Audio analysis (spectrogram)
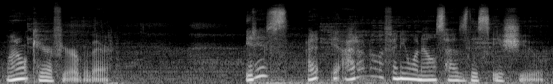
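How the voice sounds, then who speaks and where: A soft-spoken woman giving chill, understated game commentary in an ASMR style, musing aloud as she plays. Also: fairly high pitch, sing-song, moderate pace, creaky, slight background noise. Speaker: video game streamer.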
